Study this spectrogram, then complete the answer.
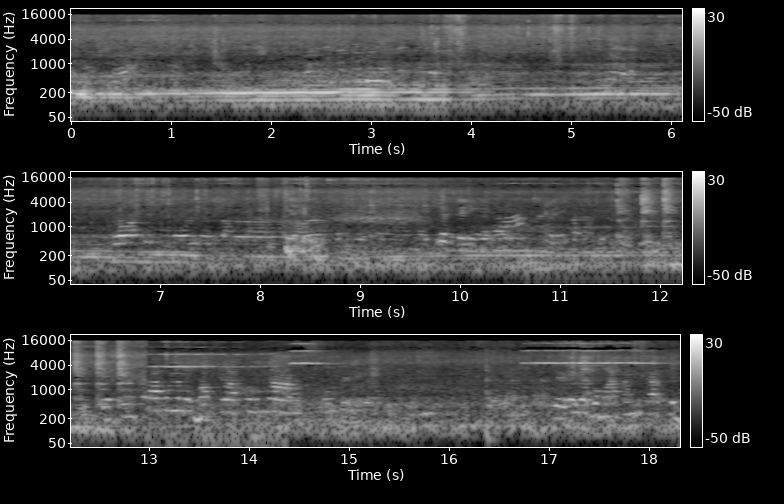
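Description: Paper wrapping rustles and crinkles.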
